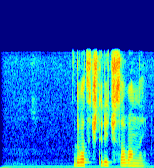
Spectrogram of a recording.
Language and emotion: Russian, neutral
